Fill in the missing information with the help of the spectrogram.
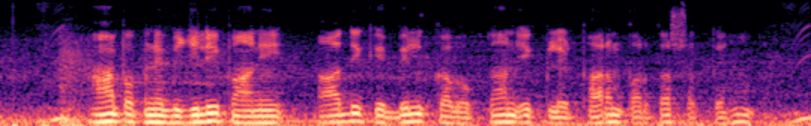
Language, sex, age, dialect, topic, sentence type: Hindi, male, 18-24, Marwari Dhudhari, banking, statement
